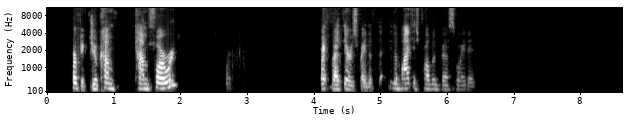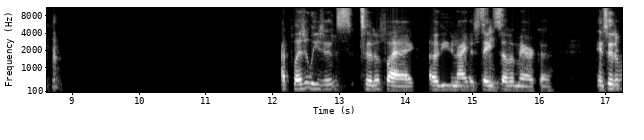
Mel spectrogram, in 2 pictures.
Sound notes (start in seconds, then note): 9.1 group speaking together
